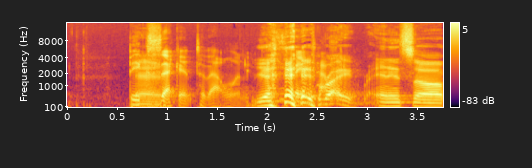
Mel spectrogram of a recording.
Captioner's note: chuckles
